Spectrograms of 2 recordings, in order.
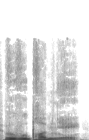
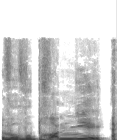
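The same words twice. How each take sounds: First: Said in the usual way. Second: High laughing mock disbelief; laughing incredulous. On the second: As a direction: laugh the question out, slow. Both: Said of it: "Le géant éclata de rire".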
